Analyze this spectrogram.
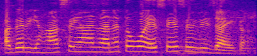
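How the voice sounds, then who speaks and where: A woman's voice: fairly high pitch, a little fast, darkish tone. A woman giving explanatory interview answers as an expert guest, mixing in English technical terms. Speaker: air traffic controller, interview guest. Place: at an airport, near navigation equipment. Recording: faint ambient location noise.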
